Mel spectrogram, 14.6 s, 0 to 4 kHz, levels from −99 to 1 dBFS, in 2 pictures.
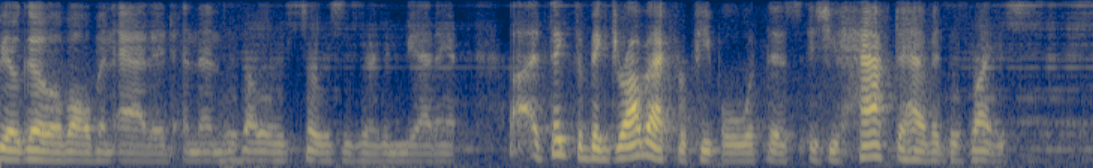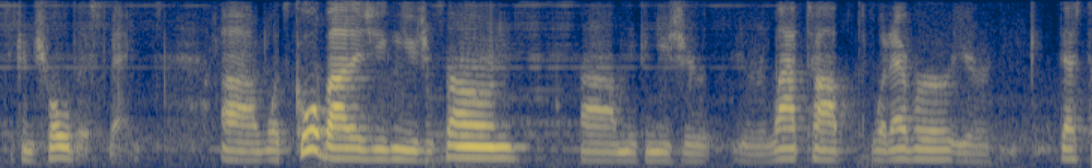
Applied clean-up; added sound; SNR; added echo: neural separator model SepFormer DNS4.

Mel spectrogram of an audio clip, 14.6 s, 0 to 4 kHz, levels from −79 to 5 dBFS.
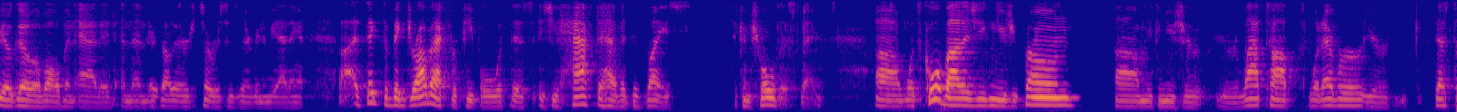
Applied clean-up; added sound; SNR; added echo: neural mask model Resemble Enhance denoiser.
